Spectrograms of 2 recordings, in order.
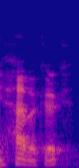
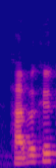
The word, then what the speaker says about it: Habakkuk: So I think as long as we get it close to Habakkuk, I almost messed it up there too, or Habakkuk, depending on where you want to put the emphasis on the syllable.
